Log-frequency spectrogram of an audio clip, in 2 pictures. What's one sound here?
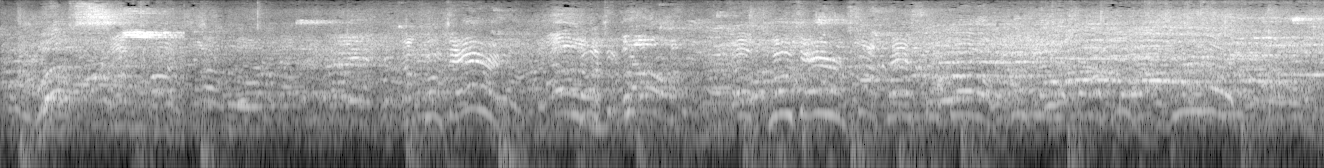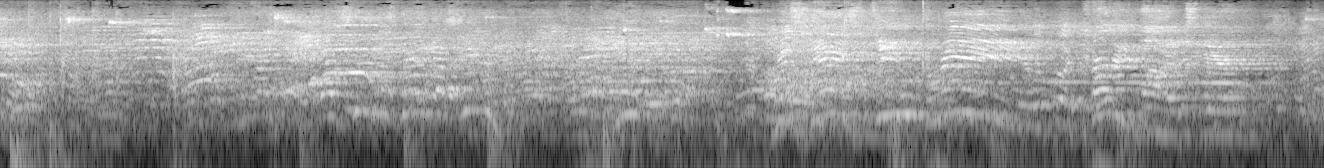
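A crowd talks and cheers loudly in a large echoing gym.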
